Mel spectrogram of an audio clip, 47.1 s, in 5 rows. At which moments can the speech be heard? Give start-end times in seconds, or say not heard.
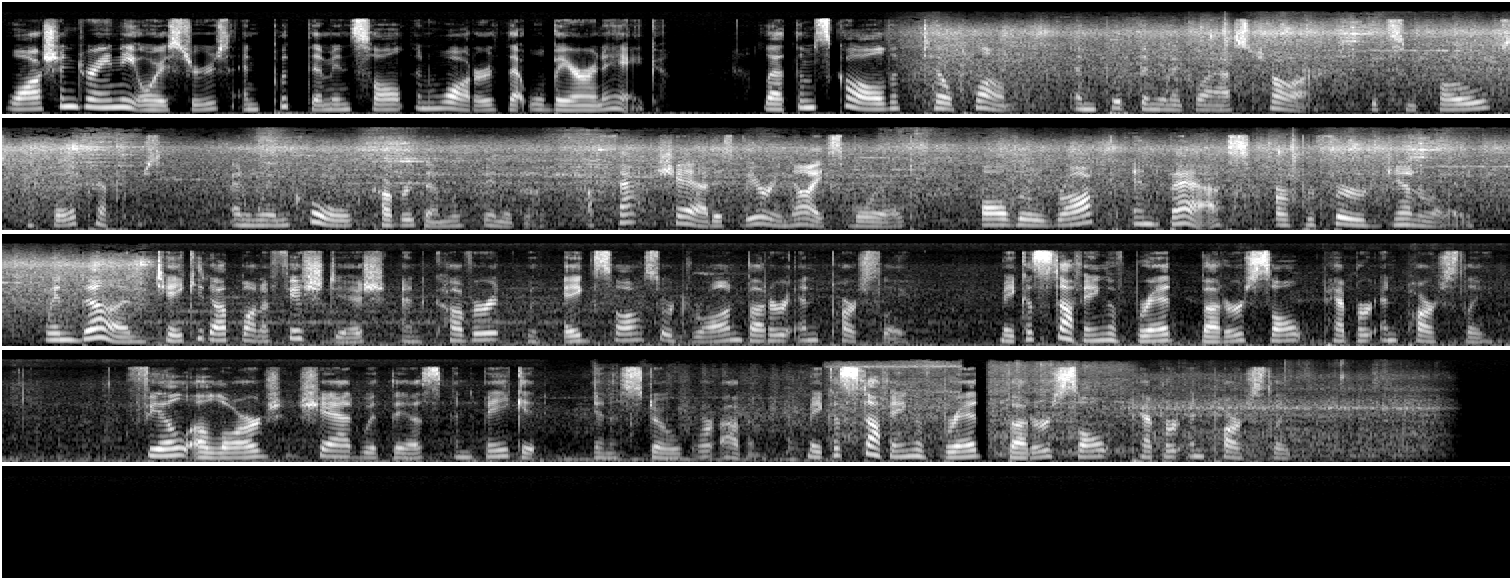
0.0-28.2, 29.1-36.4.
